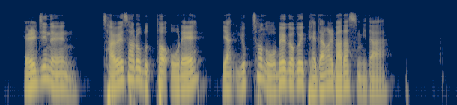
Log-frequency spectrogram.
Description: Speech in Korean. There is no code.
